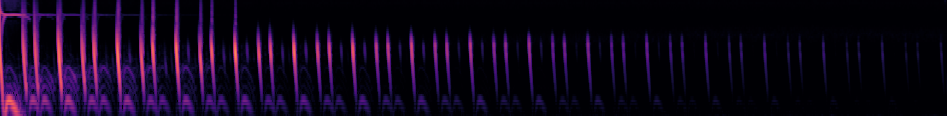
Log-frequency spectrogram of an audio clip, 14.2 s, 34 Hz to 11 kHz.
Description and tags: A long delayed 14 second stab.
All my own work.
